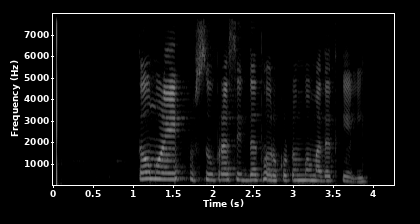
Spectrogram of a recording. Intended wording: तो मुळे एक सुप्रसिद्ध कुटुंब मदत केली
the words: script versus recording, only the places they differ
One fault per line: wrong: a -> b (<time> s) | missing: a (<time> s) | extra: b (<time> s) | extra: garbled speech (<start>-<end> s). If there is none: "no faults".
extra: थोर (2.6 s)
